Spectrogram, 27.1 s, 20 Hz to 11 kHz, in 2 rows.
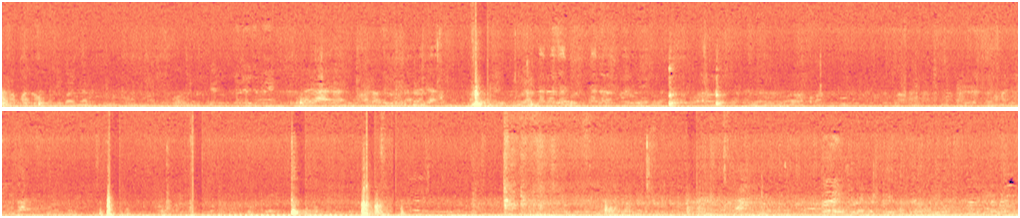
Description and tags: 20070616 040101 jakarta sunda kepala haven
Kepla harbour in Jakarta, Indonesian people loading 50 kg cement bags onto a boat. Java, Indonesia.
- Recorded with iPod with iTalk internal mic.
field-recording, harbour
